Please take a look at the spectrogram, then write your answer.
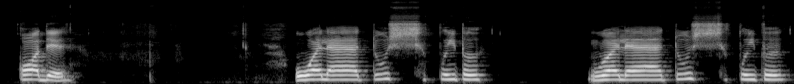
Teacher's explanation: ہم وقف کر رہے ہیں لیکن یہ صرف ساکن ہوگا, مشدد نہیں ہوگا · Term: قلقلہ کبریٰ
